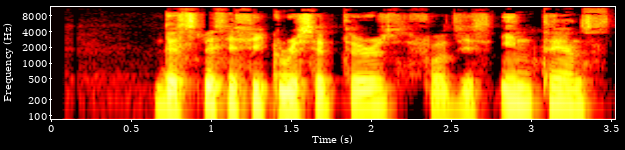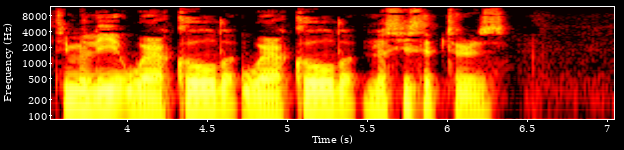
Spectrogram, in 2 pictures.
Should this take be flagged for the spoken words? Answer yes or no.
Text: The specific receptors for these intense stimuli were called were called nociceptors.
no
